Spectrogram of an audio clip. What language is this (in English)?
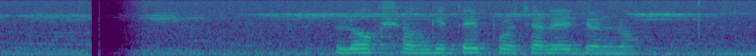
Bangla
